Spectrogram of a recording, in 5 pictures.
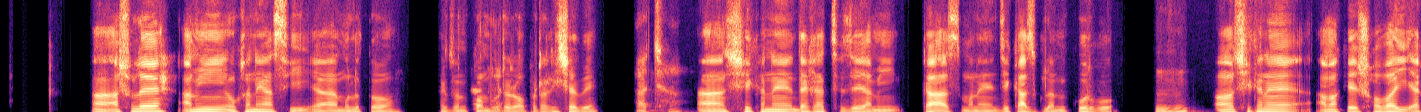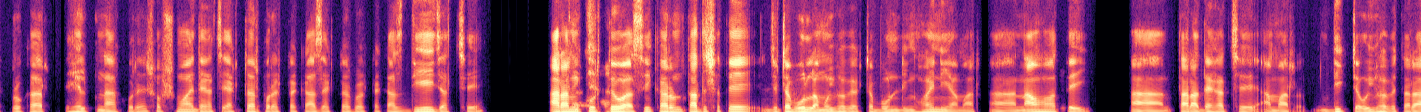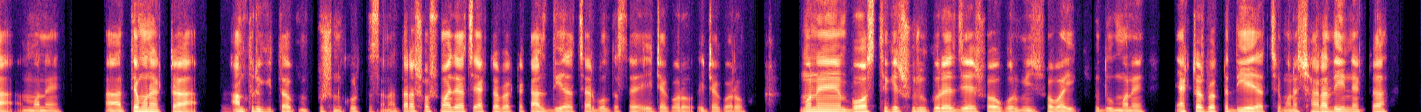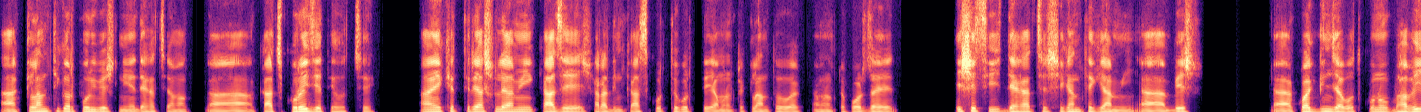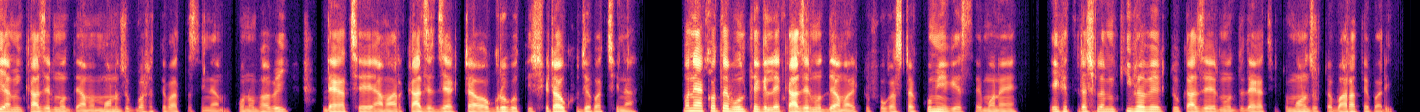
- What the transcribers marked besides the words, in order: in English: "বন্ডিং"; tapping; unintelligible speech
- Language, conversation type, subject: Bengali, advice, কাজের সময় কীভাবে বিভ্রান্তি কমিয়ে মনোযোগ বাড়ানো যায়?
